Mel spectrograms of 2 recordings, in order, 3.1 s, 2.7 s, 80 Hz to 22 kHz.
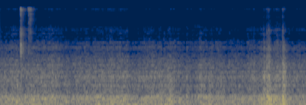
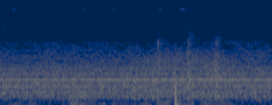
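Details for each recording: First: Sound Standard CA20 amplifier at switch-on: rough crackling rush with sharp pops from the speaker even at zero volume. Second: Sound Standard CA20 amplifier after repair, channels 1 and 2 volume up: only a faint even hiss with no crackle, hum or buzz; the amplifier now runs quiet and normal.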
